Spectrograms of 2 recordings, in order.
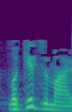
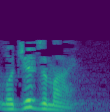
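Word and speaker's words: logizomai (λογίζομαι): The Greek word for meditating here in this passage is the word logizomai, or you might even pronounce it logizomai.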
